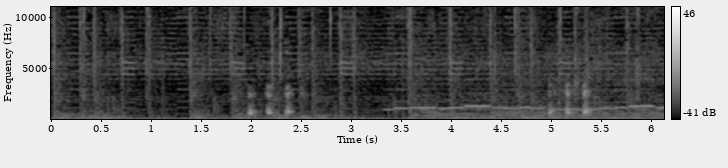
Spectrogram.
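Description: Minecraft chickens cluck faintly in short clustered bursts twice, quiet beneath a steady low game background hum and a sustained tone, fairly distant.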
